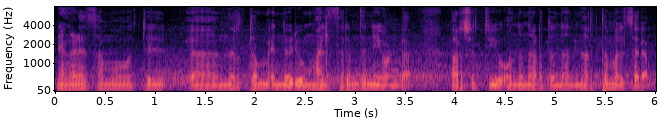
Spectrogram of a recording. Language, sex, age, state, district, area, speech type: Malayalam, male, 18-30, Kerala, Idukki, rural, spontaneous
